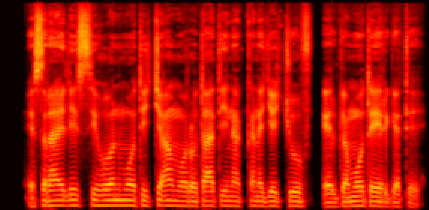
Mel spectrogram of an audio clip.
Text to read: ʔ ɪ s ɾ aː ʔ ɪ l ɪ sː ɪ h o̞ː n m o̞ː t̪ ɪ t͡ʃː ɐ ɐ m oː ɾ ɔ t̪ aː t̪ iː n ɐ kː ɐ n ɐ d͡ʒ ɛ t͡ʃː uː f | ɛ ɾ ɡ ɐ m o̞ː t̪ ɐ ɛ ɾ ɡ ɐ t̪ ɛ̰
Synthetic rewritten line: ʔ ɪ s ɾ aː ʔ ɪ l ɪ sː ɪ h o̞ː n m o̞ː t̪ ɪ t͡ʃː ɐ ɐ m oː ɾ ɔ t̪ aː t̪ iː n ɐ kː ɐ n ɐ d͡ʒ ɛ t͡ʃː uː f | ɛ ɾ ɡ ɐ m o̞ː t̪ ɐ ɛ ɾ ɡ ɐ t̪ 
